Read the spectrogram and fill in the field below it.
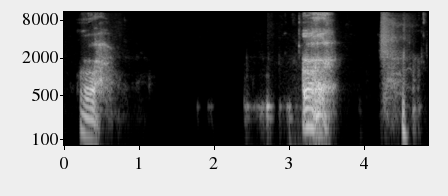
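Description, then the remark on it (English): A voice makes a string of forced, exaggerated fake coughs and throat-clearing noises: a short vocal burst, a pause with faint rasps, then a loud harsh cough and a final gruff clear. “Got to hear that all day at work. The fake cough.”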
